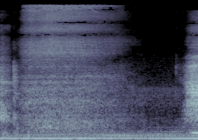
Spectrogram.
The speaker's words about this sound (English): So let's take in a nice deep breath together.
